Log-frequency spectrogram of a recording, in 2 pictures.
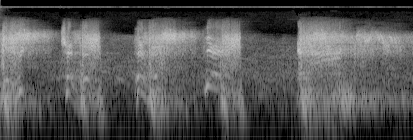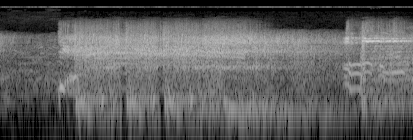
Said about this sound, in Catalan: D'un cop de dit envia l'Alange lluny enllà. S'estampa contra un mur.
